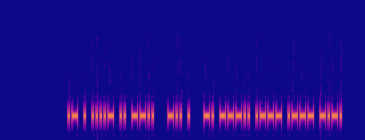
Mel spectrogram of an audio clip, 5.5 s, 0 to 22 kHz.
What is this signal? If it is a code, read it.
Morse code, heard as a keyed tone, about 37 wpm, 700 Hz. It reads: AE4IZ DE N8JJC
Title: USA Callsign DE Callsign - 5 Characters - 40wpm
